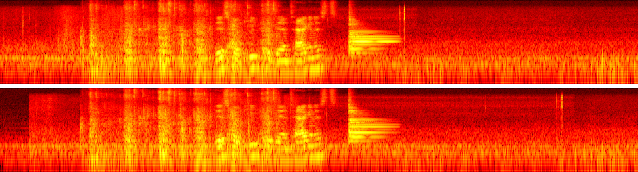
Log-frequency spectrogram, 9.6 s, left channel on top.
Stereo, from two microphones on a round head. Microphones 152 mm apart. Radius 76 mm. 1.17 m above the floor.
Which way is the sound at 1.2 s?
20° right (ahead or behind).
